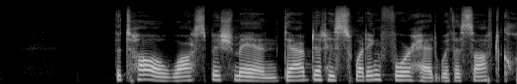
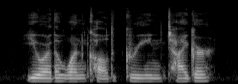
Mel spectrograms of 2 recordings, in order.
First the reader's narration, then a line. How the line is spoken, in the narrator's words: His voice was rough and uncultured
